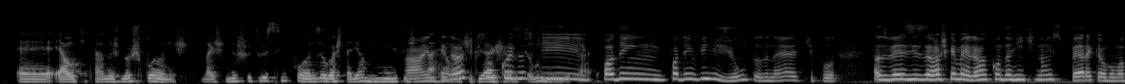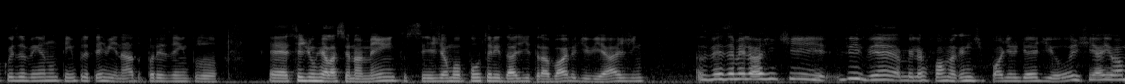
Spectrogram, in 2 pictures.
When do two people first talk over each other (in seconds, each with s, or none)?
4.0 s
